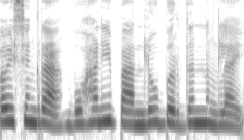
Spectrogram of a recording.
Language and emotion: Bodo, neutral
